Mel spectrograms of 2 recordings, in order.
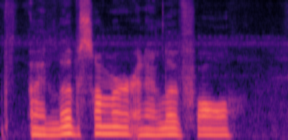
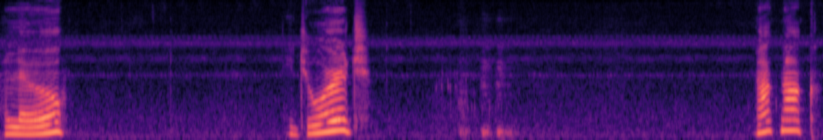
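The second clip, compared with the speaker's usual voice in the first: calling out; 5 semitones higher, 6 dB louder, much slower than usual. Real, not acted. Calling to the mouse.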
